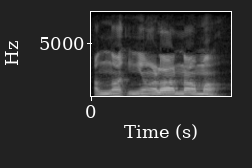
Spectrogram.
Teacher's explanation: पंचमाक्षर हैं, अंगा, इया, अड़ा, ना, मा, अंगा, इया, अड़ा, ना, मा, इन सभी का उच्चारण स्थान नासिका है।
